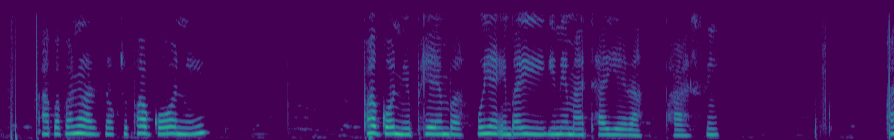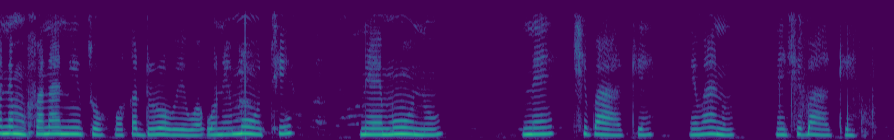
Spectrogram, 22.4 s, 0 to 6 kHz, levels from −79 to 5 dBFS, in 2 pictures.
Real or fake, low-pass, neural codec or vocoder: real; 5.4 kHz; none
